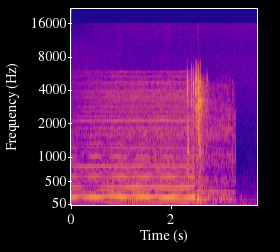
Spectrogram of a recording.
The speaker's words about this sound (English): Meanwhile, the robbers had just blown the bank vault. The vault door swung open.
